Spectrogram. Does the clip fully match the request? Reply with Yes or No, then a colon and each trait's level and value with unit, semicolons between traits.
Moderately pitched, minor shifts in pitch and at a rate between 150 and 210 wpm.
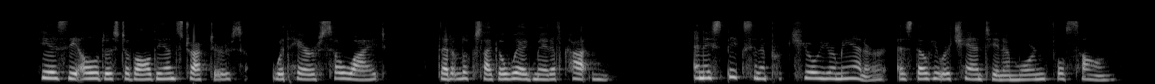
No: very high, 250 Hz; narrow, 2.2 semitones; average, 185 wpm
